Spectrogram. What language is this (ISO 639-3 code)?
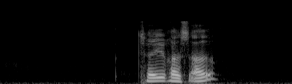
swe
